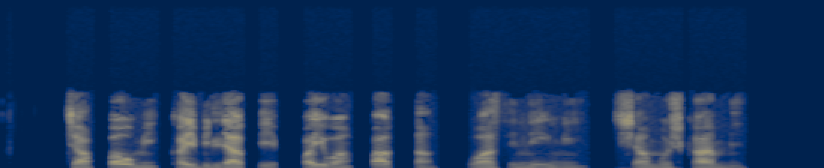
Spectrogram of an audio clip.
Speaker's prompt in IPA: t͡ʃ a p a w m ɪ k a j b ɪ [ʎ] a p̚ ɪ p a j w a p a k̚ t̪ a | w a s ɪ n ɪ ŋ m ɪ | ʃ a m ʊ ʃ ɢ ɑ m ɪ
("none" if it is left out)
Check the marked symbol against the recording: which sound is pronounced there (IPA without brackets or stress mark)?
ʎ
